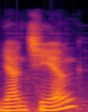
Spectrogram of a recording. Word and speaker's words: Yanqing: E7 dude that's how you say his name Yan Chiang Le in case I lose contact if anyone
